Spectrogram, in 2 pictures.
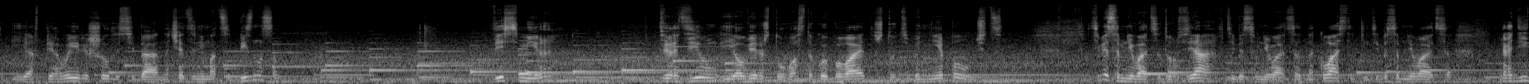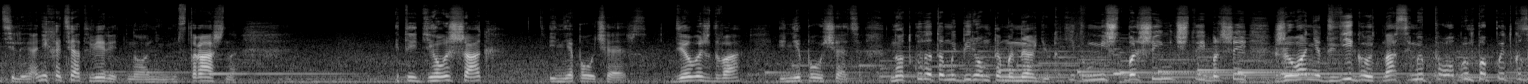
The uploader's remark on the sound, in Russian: Но прямо во время ивента, на 3 день, меня жестко накрыло и я поймал инсайт. Я выбежал из зала в слезах и сел записал это видео прямо на траве.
